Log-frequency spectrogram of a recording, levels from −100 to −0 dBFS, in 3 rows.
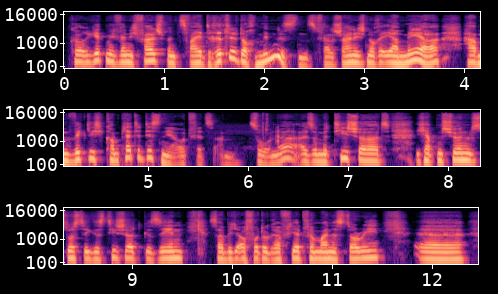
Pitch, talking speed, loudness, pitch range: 155 Hz, 190 wpm, -20 LUFS, 145-165 Hz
